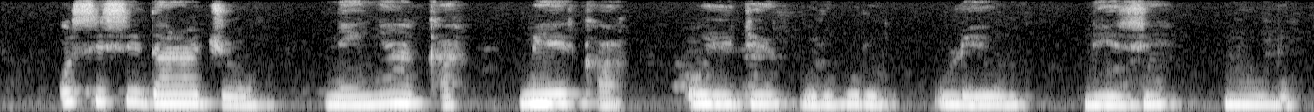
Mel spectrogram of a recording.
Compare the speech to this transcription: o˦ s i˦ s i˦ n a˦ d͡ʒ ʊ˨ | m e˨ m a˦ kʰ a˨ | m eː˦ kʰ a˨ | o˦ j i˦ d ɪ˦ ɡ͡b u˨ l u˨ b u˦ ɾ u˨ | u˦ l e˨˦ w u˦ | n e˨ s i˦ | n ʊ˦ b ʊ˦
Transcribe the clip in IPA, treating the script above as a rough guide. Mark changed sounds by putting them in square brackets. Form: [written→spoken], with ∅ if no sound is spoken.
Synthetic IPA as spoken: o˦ s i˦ s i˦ [n→d] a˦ d͡ʒ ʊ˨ | [m→n] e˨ [m→ɲ] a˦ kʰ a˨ | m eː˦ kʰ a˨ | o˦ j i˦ d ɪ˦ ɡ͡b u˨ [l→ɾ] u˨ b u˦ ɾ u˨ | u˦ l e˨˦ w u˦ | n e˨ [s→z] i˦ | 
